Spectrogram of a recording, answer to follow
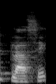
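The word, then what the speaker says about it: पलाशी: ये झारखंड का state flower भी है, और पलाश के फ्लावर्स के नाम से वहाँ पलाशे है उस जगह का नाम, लेकिन ब्रिटिशर्स इसे प्रोनाउंस नहीं कर पाते थे, इसीलिए उसे प्लासे कहा गया है।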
